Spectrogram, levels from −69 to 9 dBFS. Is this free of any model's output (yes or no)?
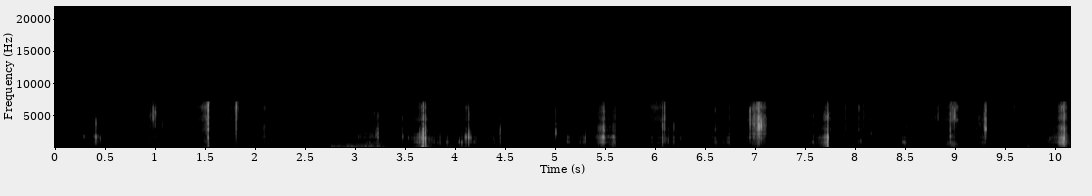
no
